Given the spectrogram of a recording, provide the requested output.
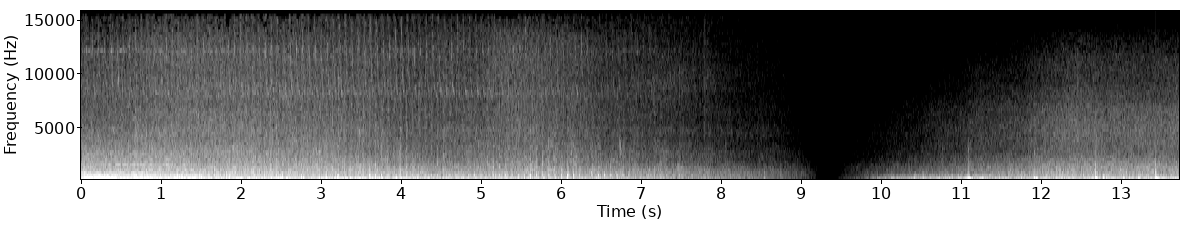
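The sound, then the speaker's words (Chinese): A helicopter circles overhead above a huge ocean maelstrom, its throbbing rotor drone over a steady roar of wind and surf, fading away to near silence before the rushing noise swells back in. No one speaks. “只有在上空盘旋的直升机。能带来一些安慰。”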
